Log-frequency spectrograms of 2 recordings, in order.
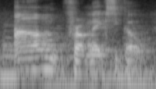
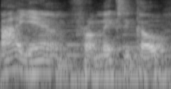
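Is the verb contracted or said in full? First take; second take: contracted; full. First: The words I am are joined into one syllable. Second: The words I am are said separately. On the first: "forma corta" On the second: "forma completa"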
